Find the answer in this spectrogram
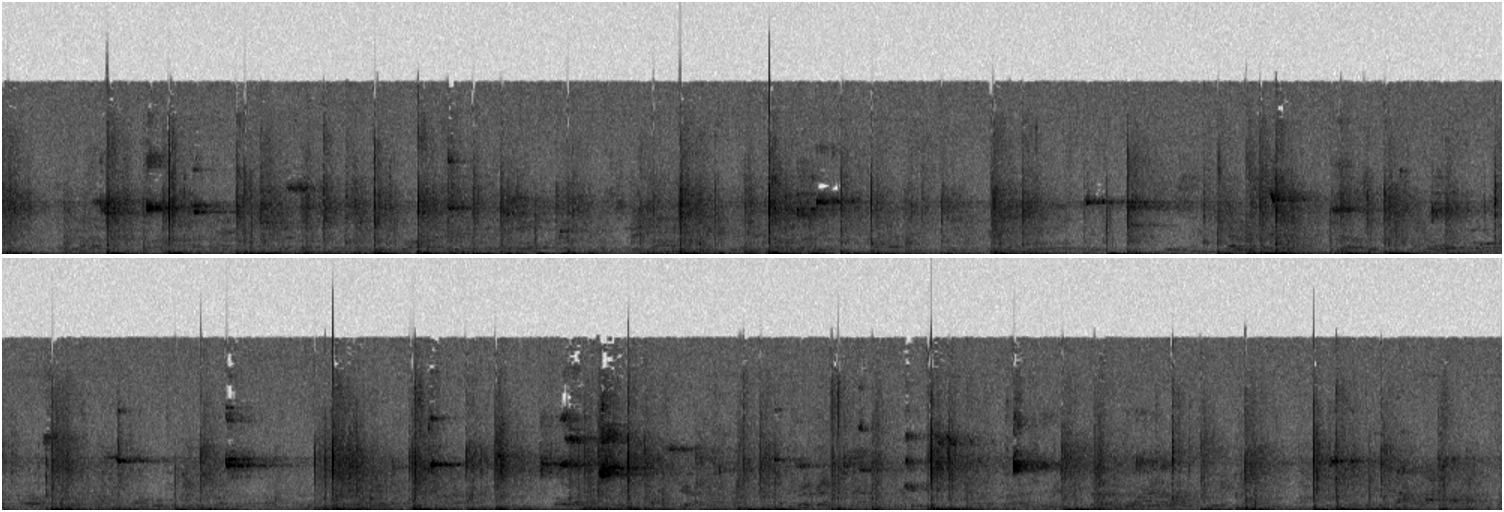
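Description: Several basketballs bouncing on a hardwood gym floor, many irregular thuds in a large echoing gym, with short high sneaker squeaks scattered among them.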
